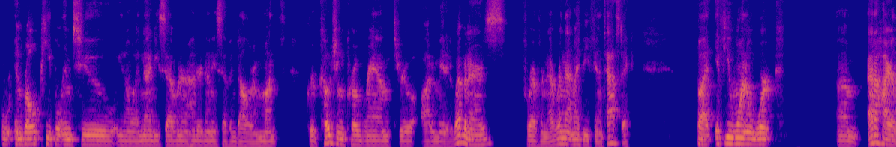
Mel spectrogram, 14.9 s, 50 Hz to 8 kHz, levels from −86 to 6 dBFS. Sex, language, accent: male, English, American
